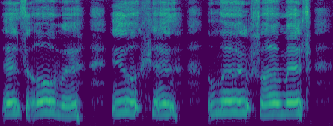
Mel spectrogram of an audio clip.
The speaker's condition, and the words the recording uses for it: ALS (motor neuron disease). It has become more difficult for me to talk. The muscles in my face are weaker.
